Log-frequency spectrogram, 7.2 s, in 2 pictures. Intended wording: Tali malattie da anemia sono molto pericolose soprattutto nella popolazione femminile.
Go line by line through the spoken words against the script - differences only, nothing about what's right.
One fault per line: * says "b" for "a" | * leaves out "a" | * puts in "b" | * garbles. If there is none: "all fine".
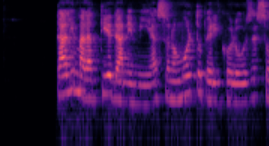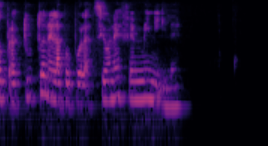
all fine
